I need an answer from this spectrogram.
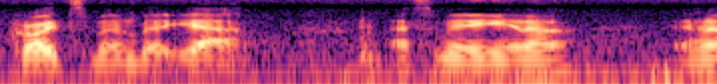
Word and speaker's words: Kreutzmann: He said, yeah, man, it's pronounced Kreutzmann, but yeah, that's me,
